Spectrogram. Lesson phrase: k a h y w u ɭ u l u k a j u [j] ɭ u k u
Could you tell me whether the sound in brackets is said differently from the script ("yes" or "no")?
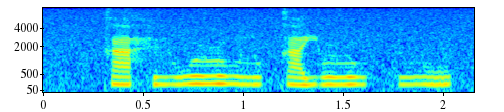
yes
